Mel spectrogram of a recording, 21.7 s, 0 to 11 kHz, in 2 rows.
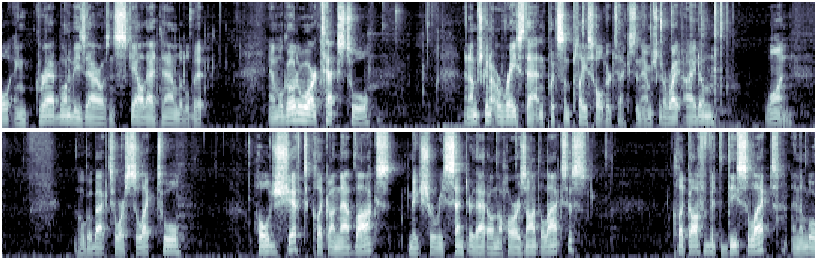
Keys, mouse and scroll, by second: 1.0-2.9 ctrl+drag, 5.2 click, 8.7-10.3 typing, 12.6 click, 15.0 shift+click, 17.6 click, 20.0 click.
